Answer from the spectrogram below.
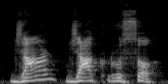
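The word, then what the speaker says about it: Jean-Jacques Rousseau: russo yeah french dude john is spelled j e a n john jack j a c q u e s jack russo r o s s e a u russo janja crusoe he's different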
